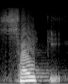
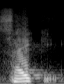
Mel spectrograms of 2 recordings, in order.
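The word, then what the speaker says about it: psyche: যেমন ওয়ার্ড এর মধ্যে পি এস, পি এন, পিটি, এমপি পাশাপাশি থাকলে এক্ষেত্রে পি এর উচ্চারণ সাধারণত হয় না। যেমন সাইকি, সাইকি, পি এস ওয়াই সি এইচ সি, সাইকি।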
